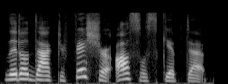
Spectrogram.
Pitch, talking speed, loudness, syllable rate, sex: 210 Hz, 160 wpm, -20 LUFS, 5.1 syllables/s, female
